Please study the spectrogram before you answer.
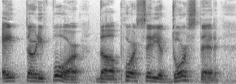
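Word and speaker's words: Dorestad: the port city of door stood or door staad better better pronunciation for it door start was attacked by a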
